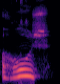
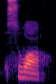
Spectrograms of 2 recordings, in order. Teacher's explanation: the difference between the strong R like rouge and a slightly weak or dry R in soir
